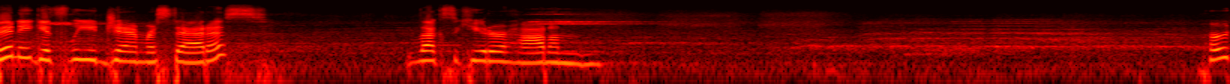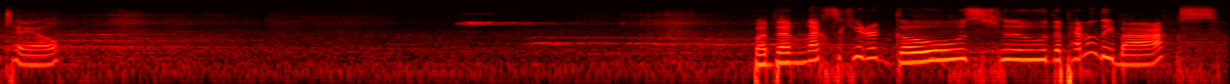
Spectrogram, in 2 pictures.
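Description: Roller skate wheels roll and rumble across a hard floor in a large echoing hall.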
